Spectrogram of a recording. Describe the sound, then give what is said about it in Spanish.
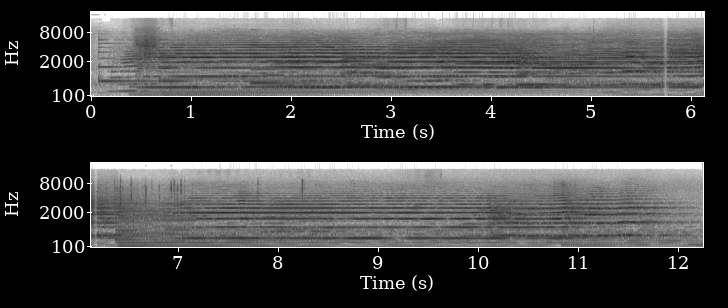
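A loud, sustained horn-like blast of a shofar blown during prayer at a church service in Colombia, holding steady tones that shift pitch a couple of times, with a bright, buzzy edge and no voices over it. “Hoy, Padre, te damos gracias porque tú, Señor, escuchas a tu pueblo y que suene el trofchofar.”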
